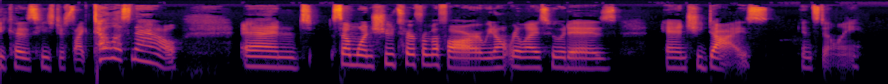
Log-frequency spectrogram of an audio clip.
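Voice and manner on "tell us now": high, hot-tempered, angry, demanding tone. Retelling a character demanding an answer: imitating an angry demand. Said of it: "his intense anger problem".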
